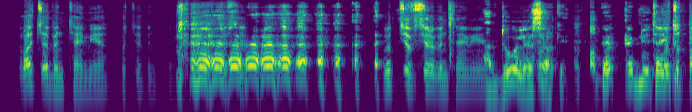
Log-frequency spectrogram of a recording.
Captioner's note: Ketawa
